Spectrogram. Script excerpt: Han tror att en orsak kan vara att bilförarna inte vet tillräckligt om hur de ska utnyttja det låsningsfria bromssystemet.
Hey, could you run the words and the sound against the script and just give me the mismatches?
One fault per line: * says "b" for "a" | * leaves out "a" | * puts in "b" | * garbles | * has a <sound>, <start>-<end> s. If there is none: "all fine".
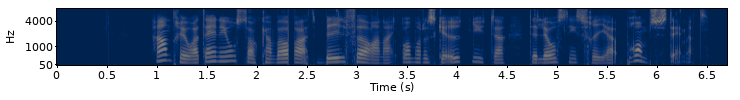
* has a dropout, 2.3-2.4 s
* leaves out "inte vet tillräckligt"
